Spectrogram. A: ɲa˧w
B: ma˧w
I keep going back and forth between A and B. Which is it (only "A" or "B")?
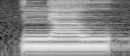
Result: A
